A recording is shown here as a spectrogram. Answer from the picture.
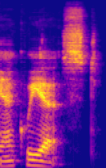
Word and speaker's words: acquiesced: aest okay but there's you're saying two syllables but it has three syllables acest acquest a a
